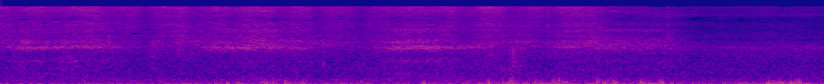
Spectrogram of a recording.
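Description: Wind buffeting and handling noise on a phone microphone held close to the paint: an uneven low rumble that grows busier in the second half.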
